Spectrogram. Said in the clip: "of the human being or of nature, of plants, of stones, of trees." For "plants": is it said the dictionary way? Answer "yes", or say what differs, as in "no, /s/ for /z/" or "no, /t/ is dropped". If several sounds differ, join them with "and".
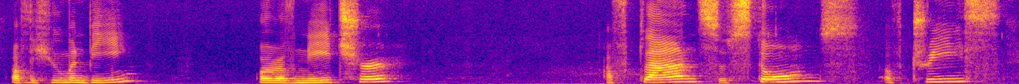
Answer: yes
